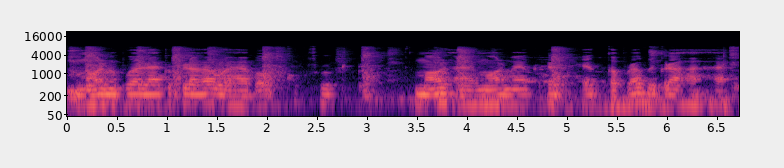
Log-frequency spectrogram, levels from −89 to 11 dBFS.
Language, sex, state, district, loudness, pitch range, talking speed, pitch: Hindi, male, Bihar, Darbhanga, -26 LUFS, 105-115 Hz, 160 wpm, 110 Hz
